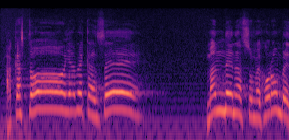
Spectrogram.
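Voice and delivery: loud high shout, very slow on ya me cansé; bored giant bellowing the same dare; weary taunting yell. Retold or imitated. Goliat taunting again, day forty. (grito cansado y burlón, fuerte)

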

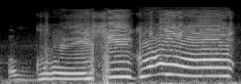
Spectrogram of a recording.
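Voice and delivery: high, loud, slow yell of the name; stretched hyped-up shout; loud drawn-out hype. Pretend. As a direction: shout it like an announcer. Hyping drop location.

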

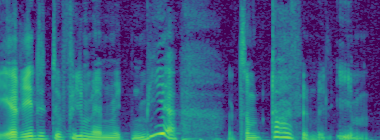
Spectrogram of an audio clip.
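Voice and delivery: höher und lauter, verärgert. A narrator's reading. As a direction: den Ärger über ihn rauslassen. Anthony flucht über Dieb. (Anthony, gereizt fluchend)

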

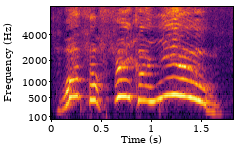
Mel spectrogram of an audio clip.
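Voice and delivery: very high, loud, slow shriek with a laugh; startled shout. Retold or imitated. Former teammate spooked by the costume, shrieking with laughter. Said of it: "and then he goes like".

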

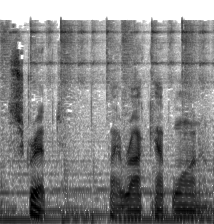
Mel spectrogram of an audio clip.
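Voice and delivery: usual speaking voice

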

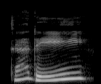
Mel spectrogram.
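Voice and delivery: put-on high, whiny small-child complaint; grumbling child. A narrator's reading. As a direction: grumble it like an upset little kid. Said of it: "Aurelian grumbled".

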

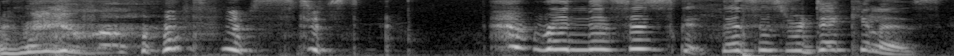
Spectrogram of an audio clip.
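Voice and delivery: high, loud, laughing disbelief; laughing exasperation. Real, not acted. Streamer to Rin about dogs everywhere, exasperated laughing. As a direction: protest helplessly through real laughter.

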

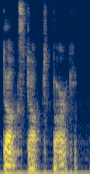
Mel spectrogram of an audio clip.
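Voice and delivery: ordinary delivery, nothing marked

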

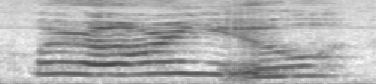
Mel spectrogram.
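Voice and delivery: tiny squeak, very high and thin; squeaky baby bat. Acted. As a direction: call out like a lost baby bat. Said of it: "Stella Luna squeaked".

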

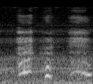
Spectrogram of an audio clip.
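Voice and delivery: squealing giggle, way up high; burst of high laughter. Real, not acted. Laughing hard at the misheard name, high giggle.

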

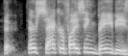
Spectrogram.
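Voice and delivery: hammed-up shocked apologist; mocking apologists. Scholar mocking apologists' excuse, mock outraged. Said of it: "Like, "Look, they're".

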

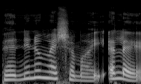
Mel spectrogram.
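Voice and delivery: ordinary delivery

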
